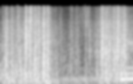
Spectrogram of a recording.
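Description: Oracle cards being shuffled by hand: two spells of quick papery rustling, one in the first second and another near the end.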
